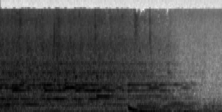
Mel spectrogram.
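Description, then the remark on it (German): Steady rain patters down in a dense, continuous wash, fairly loud, with a low rumble passing briefly midway before the hiss thins out toward the end. No voices. “Der stärker werdende Regen störte mich nicht.”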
